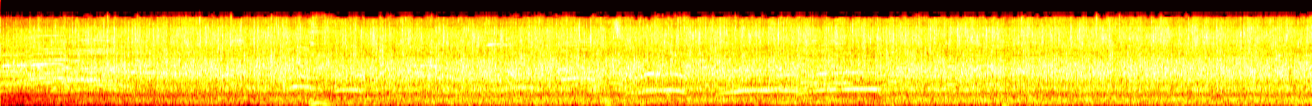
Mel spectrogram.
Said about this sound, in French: On entend les applaudissements du personnel de Matignon pour Jean Castex.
